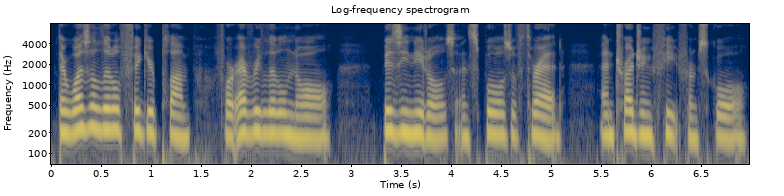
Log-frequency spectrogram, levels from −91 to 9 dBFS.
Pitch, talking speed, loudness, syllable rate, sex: 185 Hz, 180 wpm, -17 LUFS, 5.3 syllables/s, female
